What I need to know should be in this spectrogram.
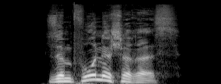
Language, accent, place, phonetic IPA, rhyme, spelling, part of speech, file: German, Germany, Berlin, [zʏmˈfoːnɪʃəʁəs], -oːnɪʃəʁəs, symphonischeres, adjective, De-symphonischeres.ogg
- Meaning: strong/mixed nominative/accusative neuter singular comparative degree of symphonisch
